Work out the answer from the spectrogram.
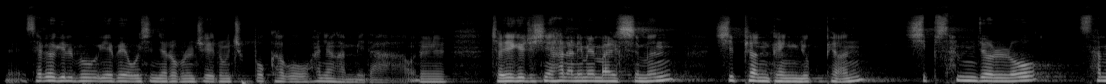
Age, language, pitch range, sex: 40-59, Korean, 125-165 Hz, male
